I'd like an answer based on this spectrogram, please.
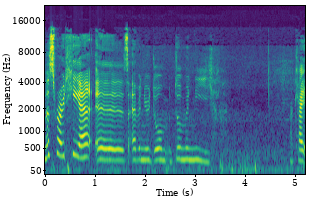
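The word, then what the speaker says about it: Daumesnil: And this road here is Avenue Domini. Okay, it has an S in it, but the S is silent, so yes.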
